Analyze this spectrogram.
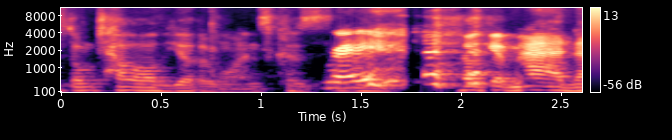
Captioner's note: laughs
